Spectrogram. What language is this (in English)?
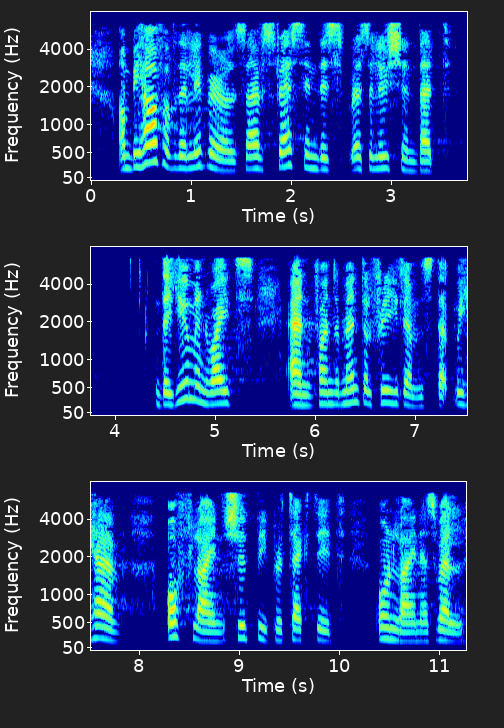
English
